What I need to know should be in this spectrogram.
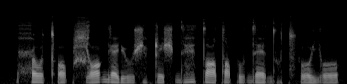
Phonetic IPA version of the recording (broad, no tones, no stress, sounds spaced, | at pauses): ħ o tʼ ɔ p ɕ ɔ ɡ ɛ ɾʲ u ʃ ɛ̤ ʈ e ʃ d̪ ɛ̤ t̪ ɔ tˤ ə˞ p u d̪ ɛ d̪ o̤ t͡sʼ o j o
